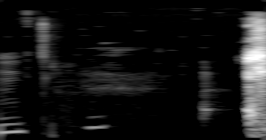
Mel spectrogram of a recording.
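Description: A single loud sneeze bursts out at the end, sharp and explosive after a few brief murmured vocal sounds and a short quiet pause.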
